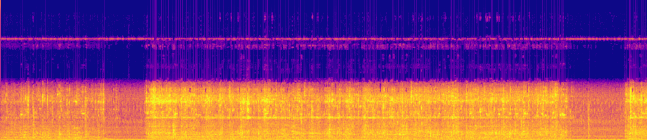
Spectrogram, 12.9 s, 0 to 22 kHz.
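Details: Komatsu PC10-3 mini excavator diesel at low idle: a steady, even chug with no knocks or misses, just enough to keep the battery charged. Normal healthy idle.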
